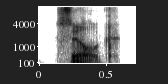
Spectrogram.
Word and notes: silk: British English

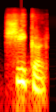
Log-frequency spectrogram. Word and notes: shikar: Indian

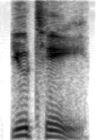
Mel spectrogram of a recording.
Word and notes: UT: American English

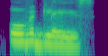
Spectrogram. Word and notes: overglaze: Indian

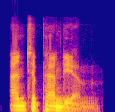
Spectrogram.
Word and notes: antependium: British English

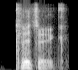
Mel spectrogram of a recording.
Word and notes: clitic: British English

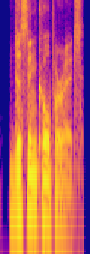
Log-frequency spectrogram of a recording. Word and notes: Disincorporate: British English

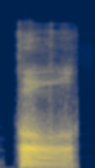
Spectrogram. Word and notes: hall: British English

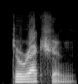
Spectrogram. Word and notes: direction: American English

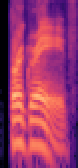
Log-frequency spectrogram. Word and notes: burgrave: American English

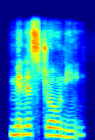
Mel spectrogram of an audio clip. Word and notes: minestrone: Indian

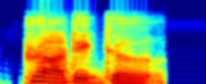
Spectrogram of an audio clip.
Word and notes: prodigal: Indian

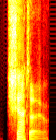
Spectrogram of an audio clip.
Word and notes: château: British English

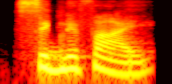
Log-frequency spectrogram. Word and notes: signify: Indian

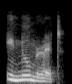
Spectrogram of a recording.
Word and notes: innumerate: Indian

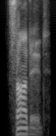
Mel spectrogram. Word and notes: farded: British English

